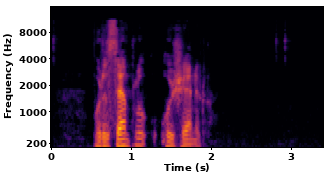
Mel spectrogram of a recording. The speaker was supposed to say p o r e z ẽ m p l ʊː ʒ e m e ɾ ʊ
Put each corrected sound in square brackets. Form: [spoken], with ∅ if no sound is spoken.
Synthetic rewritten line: p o [ɾ] e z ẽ m p l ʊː ʒ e [n] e ɾ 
